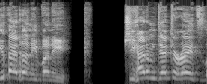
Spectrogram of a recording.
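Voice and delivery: high-pitched comic indignation; exasperated protest. Retold or imitated. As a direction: argue the obvious with mock outrage. Protesting a missed film quote.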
